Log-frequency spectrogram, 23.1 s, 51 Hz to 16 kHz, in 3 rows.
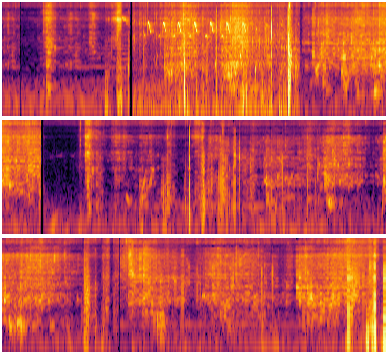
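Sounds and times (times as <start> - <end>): fish splashing in water: 2.6 - 8.5, 12.6 - 23.0.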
